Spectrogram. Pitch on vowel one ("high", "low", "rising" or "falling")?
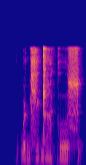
low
